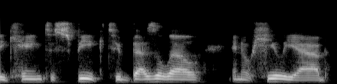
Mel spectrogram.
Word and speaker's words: Bezalel: I think we would pronounce it Bezalel. Is that correct? – Yeah, yes, absolutely.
